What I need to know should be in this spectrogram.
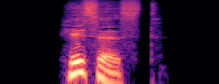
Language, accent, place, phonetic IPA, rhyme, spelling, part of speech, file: German, Germany, Berlin, [ˈhɪsəst], -ɪsəst, hissest, verb, De-hissest.ogg
- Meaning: second-person singular subjunctive I of hissen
